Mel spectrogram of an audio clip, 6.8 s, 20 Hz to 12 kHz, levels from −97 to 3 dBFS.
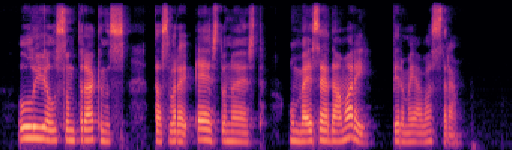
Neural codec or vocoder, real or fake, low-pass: autoencoder, 48 kHz, 128 numbers a frame, DAC-VAE, trained on Japanese speech; fake; 10.8 kHz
